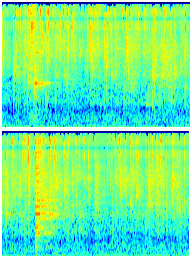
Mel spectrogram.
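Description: Mustard seeds and cumin sizzle in hot oil for a Gujarati-style pickle, a continuous close crackle with sharp pops and one louder spatter midway, no voices over it.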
